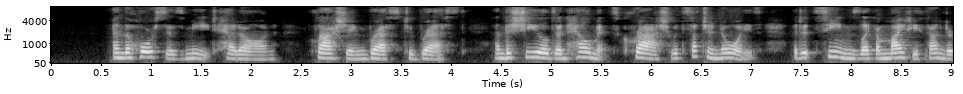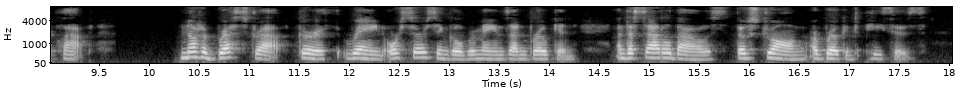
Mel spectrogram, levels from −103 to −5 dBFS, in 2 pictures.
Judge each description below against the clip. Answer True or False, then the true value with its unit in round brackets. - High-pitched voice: True (200 Hz)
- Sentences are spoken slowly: False (160 wpm)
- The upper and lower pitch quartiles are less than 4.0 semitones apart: True (3.4 semitones)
